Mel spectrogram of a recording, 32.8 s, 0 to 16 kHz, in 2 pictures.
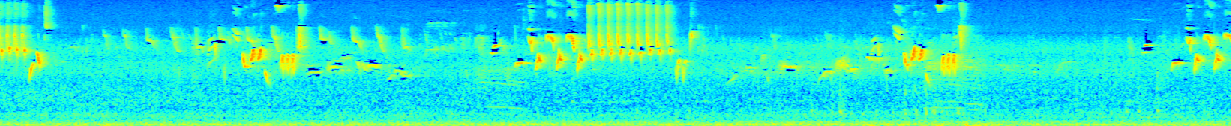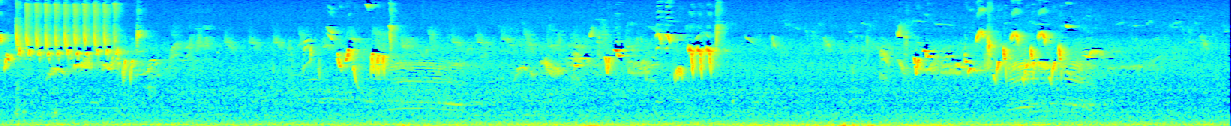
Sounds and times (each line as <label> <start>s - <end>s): blackbird 0.0s - 13.2s
blackbird 15.0s - 32.8s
